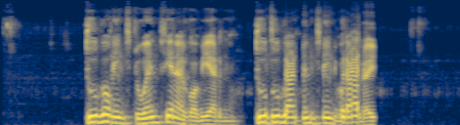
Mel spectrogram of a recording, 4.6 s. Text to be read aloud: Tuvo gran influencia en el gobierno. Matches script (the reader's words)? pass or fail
fail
